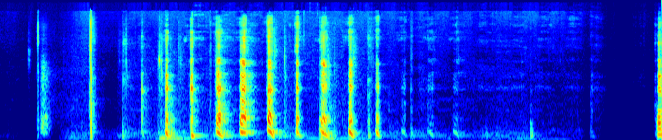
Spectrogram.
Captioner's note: Ketawa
